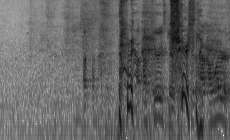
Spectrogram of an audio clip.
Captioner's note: group laughs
